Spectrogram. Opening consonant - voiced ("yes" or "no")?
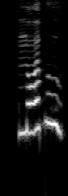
yes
